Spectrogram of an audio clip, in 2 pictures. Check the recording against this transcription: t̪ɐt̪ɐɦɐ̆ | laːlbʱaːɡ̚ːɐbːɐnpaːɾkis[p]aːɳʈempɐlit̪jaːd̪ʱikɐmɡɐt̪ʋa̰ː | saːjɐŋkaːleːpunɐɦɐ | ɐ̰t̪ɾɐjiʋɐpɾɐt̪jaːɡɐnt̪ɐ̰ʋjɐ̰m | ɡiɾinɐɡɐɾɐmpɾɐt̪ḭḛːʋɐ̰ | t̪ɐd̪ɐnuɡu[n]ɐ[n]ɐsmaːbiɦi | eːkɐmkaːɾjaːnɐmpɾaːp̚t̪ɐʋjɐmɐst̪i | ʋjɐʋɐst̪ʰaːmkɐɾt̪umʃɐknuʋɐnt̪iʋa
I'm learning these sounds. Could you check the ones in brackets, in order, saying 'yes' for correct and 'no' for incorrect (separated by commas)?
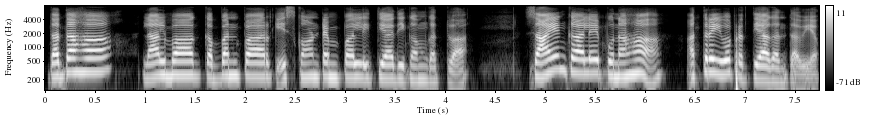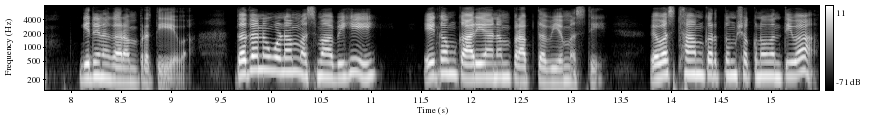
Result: no, no, no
